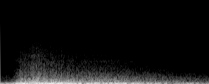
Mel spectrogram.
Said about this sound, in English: The space sling shot into the air and Joe started to feel dizzy.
